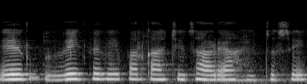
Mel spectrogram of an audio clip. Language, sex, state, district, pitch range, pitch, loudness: Marathi, female, Maharashtra, Solapur, 220-240 Hz, 230 Hz, -18 LUFS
